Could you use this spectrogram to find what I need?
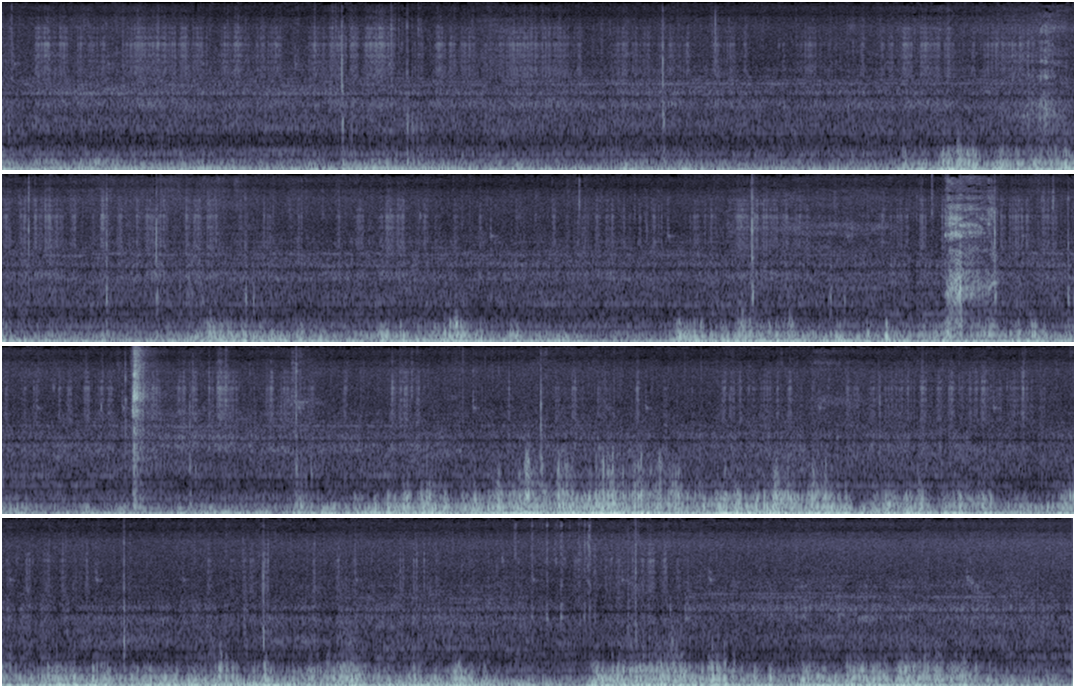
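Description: Bicycle tyres hum steadily on a smooth paved path.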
